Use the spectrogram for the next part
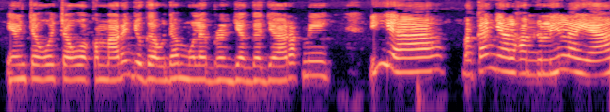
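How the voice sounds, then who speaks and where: Excitable high-voiced tarot reader woman. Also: normal speed, no echo. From Indonesia. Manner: excitable, exclaiming, laughing often. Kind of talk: live tarot reading chat.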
